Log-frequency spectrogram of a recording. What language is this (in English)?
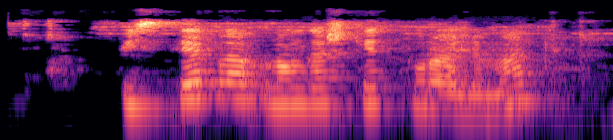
Mari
